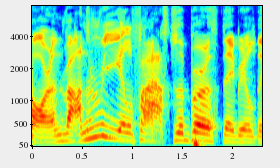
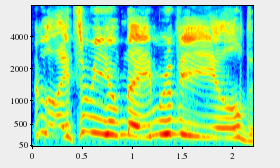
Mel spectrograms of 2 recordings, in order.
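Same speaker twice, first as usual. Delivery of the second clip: high, slow movie trailer announcement; mock trailer voice; 11 semitones higher, slower than usual. Author plugs the next story, high slow trailer voice. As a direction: hype it like an ad.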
